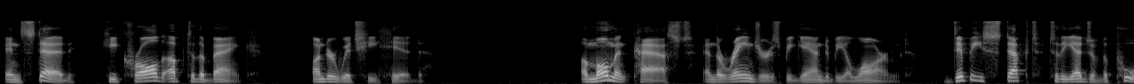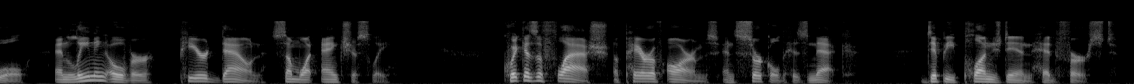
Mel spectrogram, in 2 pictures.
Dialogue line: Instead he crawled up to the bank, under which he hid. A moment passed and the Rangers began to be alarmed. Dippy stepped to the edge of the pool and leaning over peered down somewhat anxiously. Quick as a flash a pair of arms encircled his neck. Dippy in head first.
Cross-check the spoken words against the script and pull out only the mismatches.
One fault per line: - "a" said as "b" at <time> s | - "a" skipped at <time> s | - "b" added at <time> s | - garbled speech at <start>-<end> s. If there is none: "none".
- "plunged" added at 20.9 s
